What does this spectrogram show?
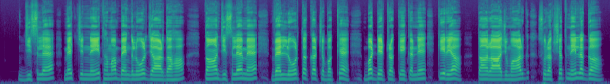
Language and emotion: Dogri, fearful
